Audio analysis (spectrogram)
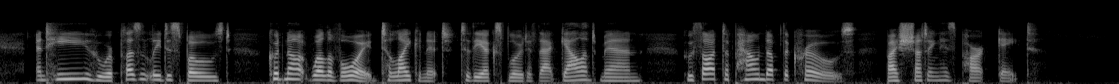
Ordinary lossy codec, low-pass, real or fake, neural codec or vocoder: MP3, 48 kbps; 7.2 kHz; fake; codec, 16 kHz, 1 kbps, X-Codec, HuBERT features, trained on LibriSpeech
